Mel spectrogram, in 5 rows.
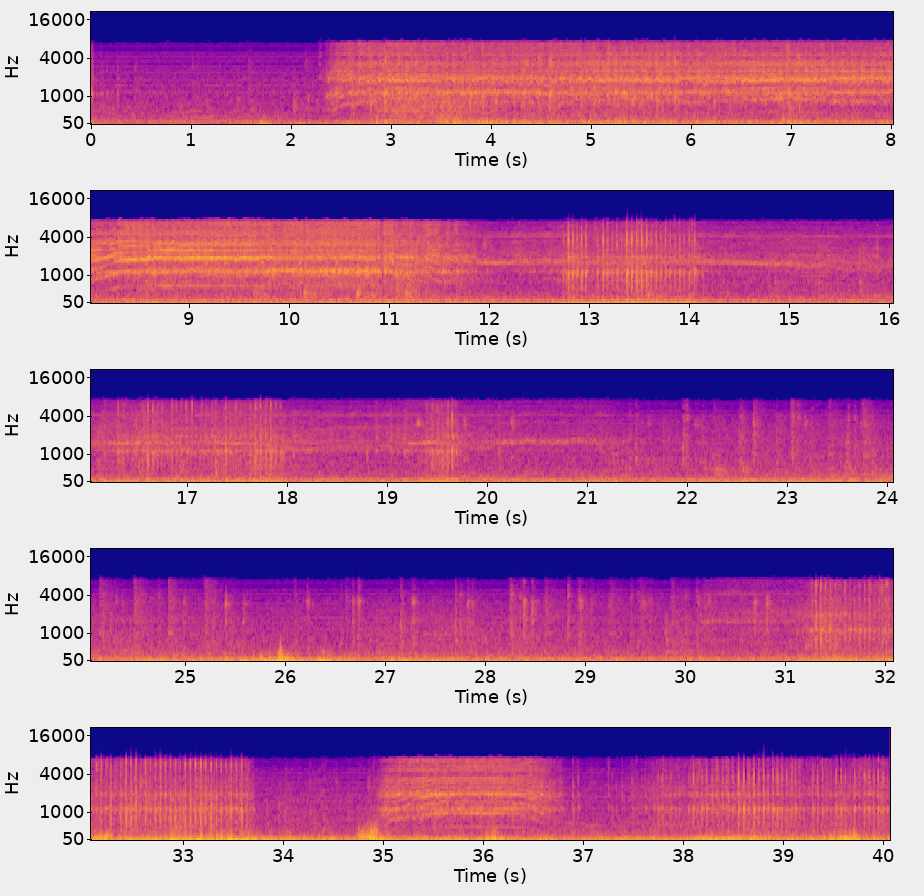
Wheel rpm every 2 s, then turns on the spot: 0, 70, 100, 100, 140, 140, 20, 10, 20, 10, 0, 0, 0, 0, 0, 10, 30, 30, 60, 30.
12-20 30-34 38-40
